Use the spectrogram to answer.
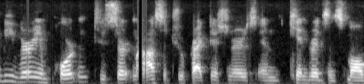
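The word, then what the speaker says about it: Ásatrú: Yeah, I say Asatru because I'm American. The technical pronunciation would be Asatru. Gotcha. But that's if you're European, and you're using a European accent, and I'm American, and we obviously don't know how to talk correctly.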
